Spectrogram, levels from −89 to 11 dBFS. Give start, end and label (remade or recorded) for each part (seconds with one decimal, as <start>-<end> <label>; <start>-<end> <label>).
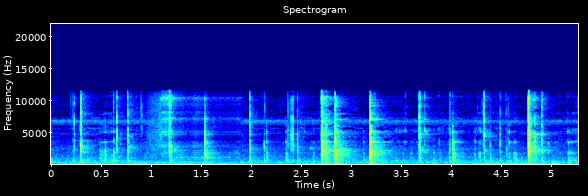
0.0-1.1 recorded; 1.1-1.9 remade; 1.9-5.3 recorded

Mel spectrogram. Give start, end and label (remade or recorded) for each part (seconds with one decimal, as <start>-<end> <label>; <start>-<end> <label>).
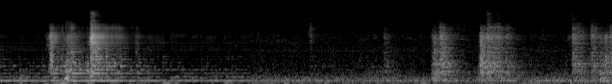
0.0-2.5 remade; 2.5-6.1 recorded

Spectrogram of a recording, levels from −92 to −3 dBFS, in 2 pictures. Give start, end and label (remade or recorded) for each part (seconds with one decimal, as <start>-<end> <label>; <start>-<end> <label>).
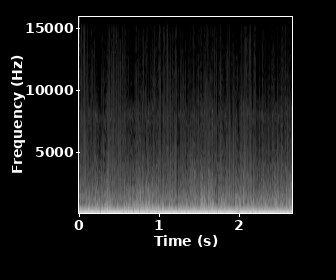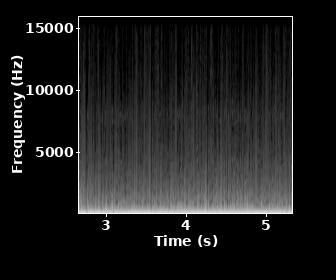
0.0-5.3 remade

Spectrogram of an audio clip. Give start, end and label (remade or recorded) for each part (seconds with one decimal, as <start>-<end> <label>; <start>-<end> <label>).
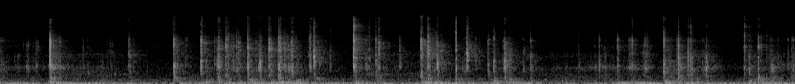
0.0-1.1 remade; 1.1-5.3 recorded; 5.3-8.0 remade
